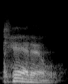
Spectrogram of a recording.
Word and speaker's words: kettle: Kero, kero. Tiene que sonar diferente. Kero, kero. O si es con T, ketel, ketel, ketel. Entonces ustedes pueden decidir cuál usar.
